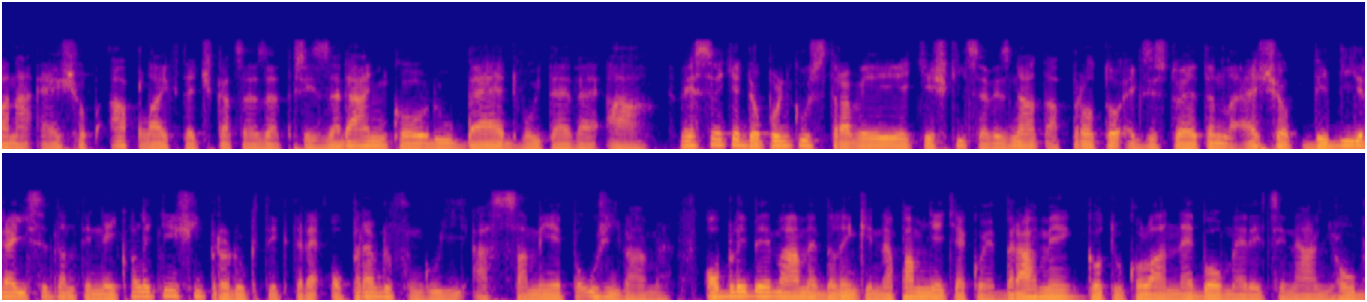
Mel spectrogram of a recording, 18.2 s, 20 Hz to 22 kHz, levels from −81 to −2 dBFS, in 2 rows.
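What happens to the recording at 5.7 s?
Nothing goes wrong at 5.7 s: the speech carries on intact through that moment, coming through the AMR-WB wideband path at 12.65 kbit/s with no dropout, click or other fault.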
